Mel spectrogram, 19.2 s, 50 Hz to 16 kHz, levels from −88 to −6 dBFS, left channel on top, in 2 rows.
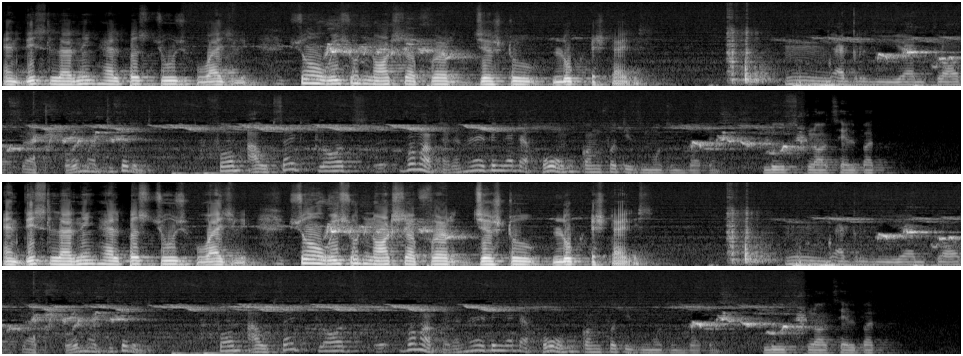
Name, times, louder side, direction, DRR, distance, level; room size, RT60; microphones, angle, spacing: voice 1, 0.0-6.4, right 2 dB, 70° right, 8 dB, 0.8 m, -19 dB
sound 1, 1.8-6.2 6.4-6.7 7.0-17.6, right 2 dB, ahead, 2.0 m, -33 dB
voice 2, 7.8-11.1 11.7-18.3, left 2 dB, 40° left, 10 dB, 1.0 m, -37 dB
29.0 x 17.5 x 6.5 m, 0.71 s
head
